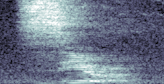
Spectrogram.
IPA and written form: ˈzɪərəʊ (zero)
